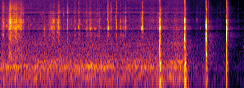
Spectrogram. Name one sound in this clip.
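A knife shaves and scrapes thin curls from a stick of wood.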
